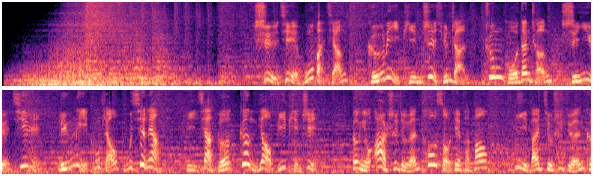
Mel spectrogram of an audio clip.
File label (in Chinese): 【促销】家电大王男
